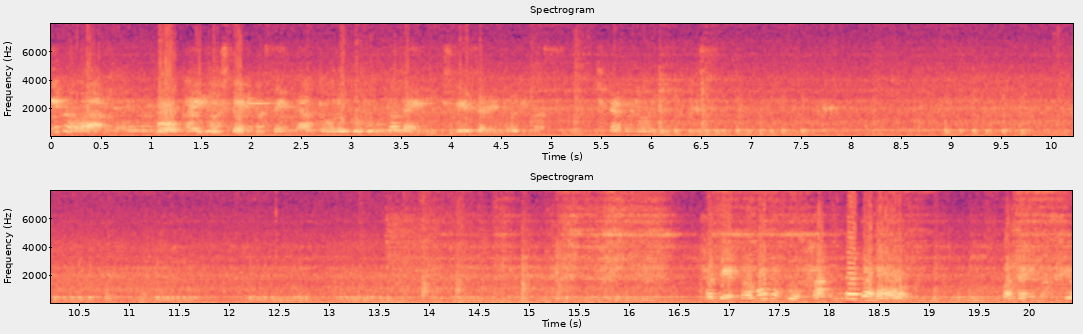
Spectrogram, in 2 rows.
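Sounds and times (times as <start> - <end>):
scenic trolley train running on rails: 0.0 - 20.4
speech: 1.4 - 8.2, 8.9 - 20.4
metallic squeals: 14.6 - 19.0.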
